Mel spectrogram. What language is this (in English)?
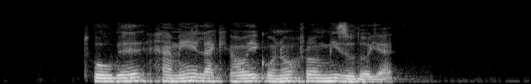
Persian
